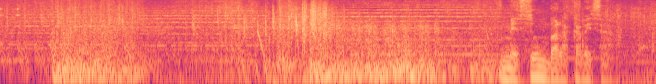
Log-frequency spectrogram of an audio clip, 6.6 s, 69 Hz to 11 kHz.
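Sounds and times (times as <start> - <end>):
gunfire fired blindly through smoke in the battle of Stalingrad: 0.5 - 4.9
speech: 5.1 - 6.4.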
